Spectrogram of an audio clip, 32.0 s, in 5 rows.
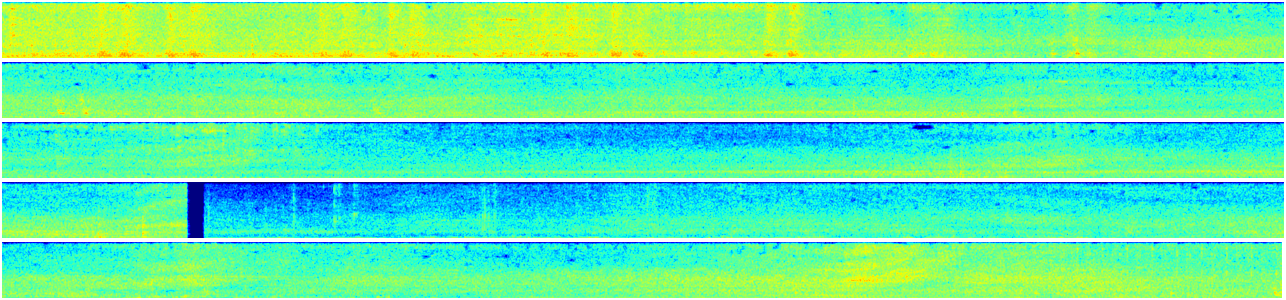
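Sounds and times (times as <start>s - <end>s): electric train rumble: 0.0s - 13.2s, 30.5s - 32.0s
wind on microphone: 20.3s - 29.4s.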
